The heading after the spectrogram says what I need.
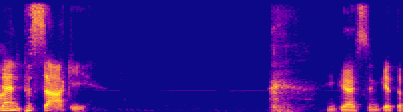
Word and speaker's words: Psaki: I said we'll circle back like Jen Psaki, guys. Joe Biden's press secretary that circle backs. I think the P is silent.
